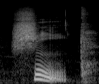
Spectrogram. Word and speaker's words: chic: not pronounced as Czech there is no k at the end instead you pronounce this the cheek cheek it means it's stylish and fashionable shabby chic okay once again pronounces as chic that would be all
